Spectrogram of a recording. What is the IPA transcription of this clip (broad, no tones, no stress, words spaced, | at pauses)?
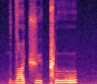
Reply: dˤøt͡ʃyǁu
